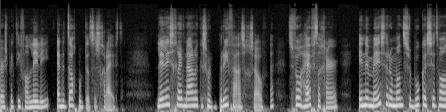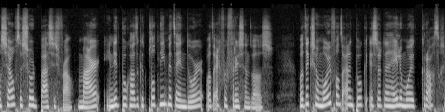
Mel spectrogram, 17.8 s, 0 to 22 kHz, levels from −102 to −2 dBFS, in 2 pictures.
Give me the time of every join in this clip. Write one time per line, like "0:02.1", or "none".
0:05.4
